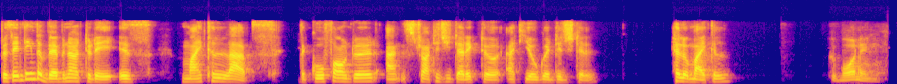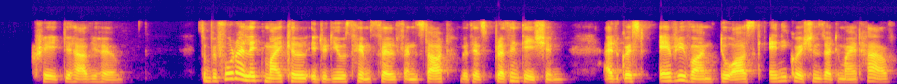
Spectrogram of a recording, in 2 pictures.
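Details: Adult speaker; normal voice.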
